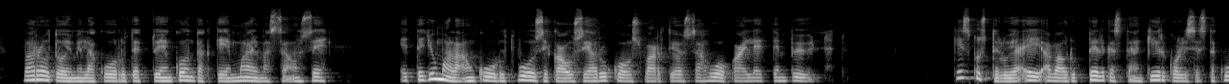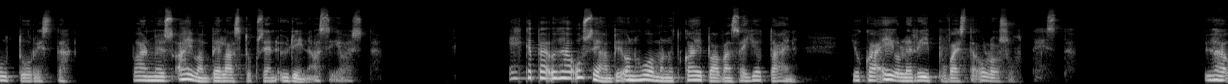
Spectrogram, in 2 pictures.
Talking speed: 95 wpm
